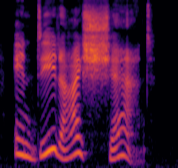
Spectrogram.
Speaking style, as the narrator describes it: Alice said rather impatiently

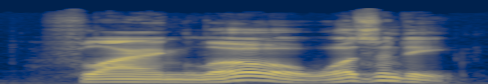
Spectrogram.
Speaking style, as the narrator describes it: C yelled from the kitchen

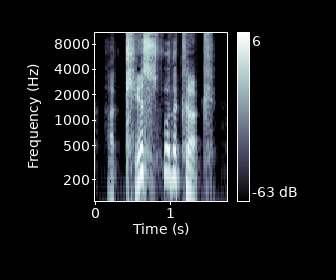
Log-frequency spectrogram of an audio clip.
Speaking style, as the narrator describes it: he chuckles

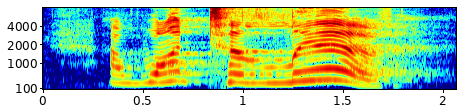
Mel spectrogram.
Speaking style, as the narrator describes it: shouted

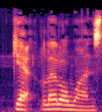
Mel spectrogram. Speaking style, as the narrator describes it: they grunted

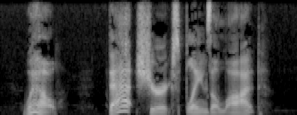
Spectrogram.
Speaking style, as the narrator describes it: Matter-of-factly noted

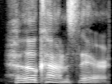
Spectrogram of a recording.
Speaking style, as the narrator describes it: said the ferret sharply

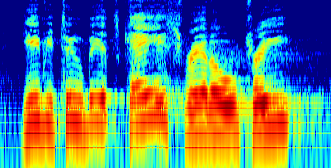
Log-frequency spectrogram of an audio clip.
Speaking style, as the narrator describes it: the rich mill owner's lazy wife leans out and whines

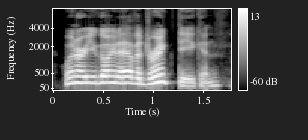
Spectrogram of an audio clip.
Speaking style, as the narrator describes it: laughed

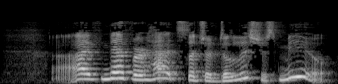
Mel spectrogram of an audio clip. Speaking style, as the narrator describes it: exclaimed

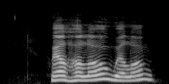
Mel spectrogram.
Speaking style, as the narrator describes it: she said in a broken and weary voice

